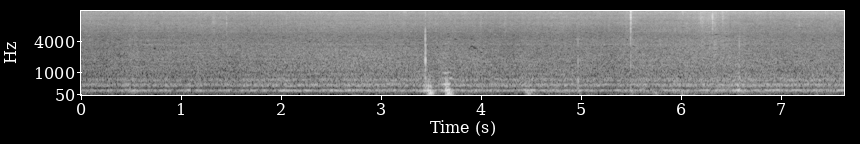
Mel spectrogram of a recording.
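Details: Honey bees swarming into the air near a hive box following a bee removal, likely trying to abscond; continuous humming drone of many wings, interrupted by two sharp knocks midway and faint clicks.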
